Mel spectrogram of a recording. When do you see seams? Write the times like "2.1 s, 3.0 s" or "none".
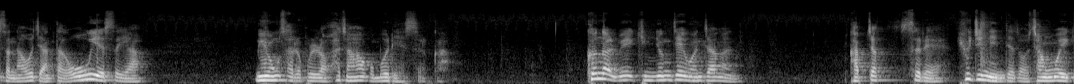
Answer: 9.0 s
